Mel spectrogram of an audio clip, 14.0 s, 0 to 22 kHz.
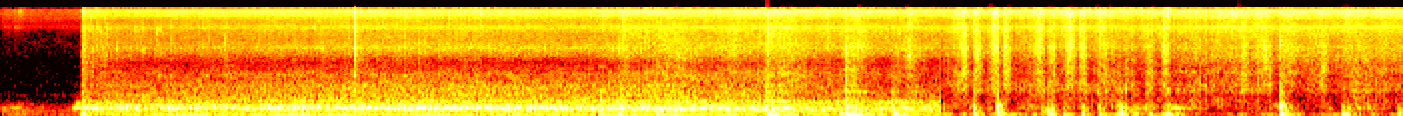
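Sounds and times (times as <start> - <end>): bread sizzling in a pan: 0.8 - 14.0.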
